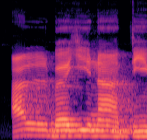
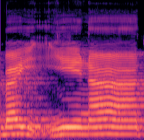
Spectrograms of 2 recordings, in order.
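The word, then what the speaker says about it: البينات: yang tidak ditekan ah jadi kalau ditekan albayi bayi seperti itu kalau tidak ditekan albayi albayi albayinati wa ayat Nah itu kan tidak ada tekanan maka di sini harus ada tekanan wa Isna maryamal bayinati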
